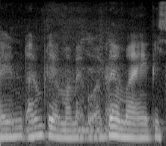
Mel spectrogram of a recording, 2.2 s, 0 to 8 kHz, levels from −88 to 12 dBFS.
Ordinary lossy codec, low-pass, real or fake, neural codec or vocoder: none; none; real; none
